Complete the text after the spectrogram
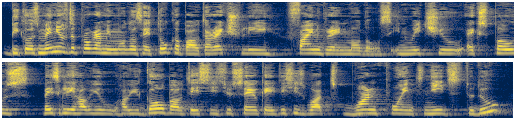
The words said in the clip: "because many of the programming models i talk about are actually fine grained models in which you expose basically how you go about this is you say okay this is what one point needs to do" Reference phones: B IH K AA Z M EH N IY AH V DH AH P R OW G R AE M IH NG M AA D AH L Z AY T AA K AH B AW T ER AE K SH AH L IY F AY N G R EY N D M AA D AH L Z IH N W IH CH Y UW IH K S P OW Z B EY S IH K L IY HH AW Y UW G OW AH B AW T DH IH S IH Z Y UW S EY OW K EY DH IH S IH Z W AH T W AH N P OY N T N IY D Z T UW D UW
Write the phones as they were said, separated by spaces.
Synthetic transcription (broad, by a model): B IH K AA Z M EH N IY AH V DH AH P R OW G R AE M IH NG M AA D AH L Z AY T AA K AH B AW T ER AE K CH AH L IY F AY N G R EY N M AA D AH L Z IH N W IH CH Y UW IH K S P OW Z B EY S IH K L IY HH AW Y UW G OW AH B AW T DH IH S IH Z Y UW S EY OW K EY DH IH S IH Z W AH T W AH N P OY N T N IY D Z T UW D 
